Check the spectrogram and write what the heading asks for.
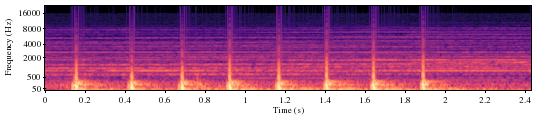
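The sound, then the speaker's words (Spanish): Eight hard, rapid knocks on a window, evenly spaced and loud, each a sharp rap with a brief ringing tail, with no voices. “La bruja de las agujas golpea con fuerza la ventana para entrar.”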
